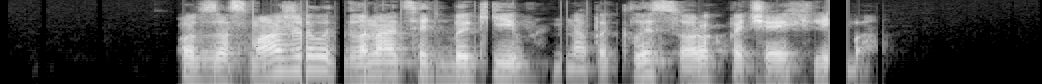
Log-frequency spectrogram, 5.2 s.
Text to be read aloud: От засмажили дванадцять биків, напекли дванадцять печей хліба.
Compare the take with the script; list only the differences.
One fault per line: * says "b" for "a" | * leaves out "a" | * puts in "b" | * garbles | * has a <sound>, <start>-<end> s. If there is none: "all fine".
* says "сорок" for "дванадцять"
* has a dropout, 4.1-4.2 s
